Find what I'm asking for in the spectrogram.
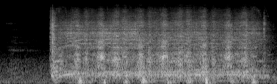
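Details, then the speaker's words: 1968 Oldsmobile Delmont 88 with 62,000 original miles, parked 36 years, after a new negative ground strap: starter cranks steadily and the engine never catches. No spark because the points are out of adjustment. "No, nothing. Points are uh not adjusted right."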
